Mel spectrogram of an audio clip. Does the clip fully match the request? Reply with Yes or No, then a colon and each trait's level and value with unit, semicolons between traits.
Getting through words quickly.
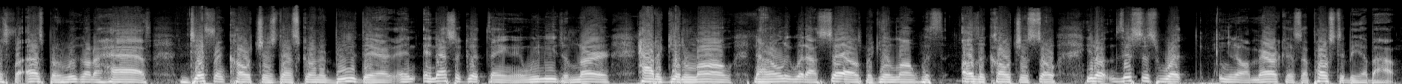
Yes: fast, 225 wpm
